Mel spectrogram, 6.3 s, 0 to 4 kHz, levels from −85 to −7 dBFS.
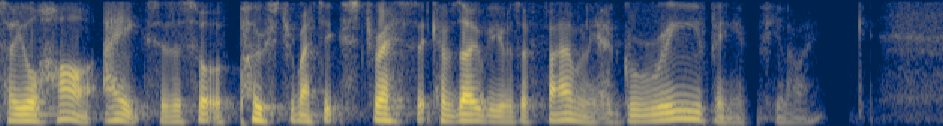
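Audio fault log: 1.02 s and 3.15 s, microphone volume stepped down: the level drops suddenly, by about 1 dB just after "your heart" and about 2 dB after "that comes". It likely comes from the call software lowering the microphone input in single steps after judging it too hot.
2.53–2.58 s, microphone overload: the loudest peaks flatten against the converter's limit, about 2 dB over, with roughly 2% of samples cut. This likely comes from too much input gain, and it gives that moment a harsh, crackly edge.
4.08–5.07 s, repeated stalls (stutter): after "as a family a", the sound catches 14 times. About 273 ms is stretched in, roughly a quarter of the span, with the longest hold at 102 ms. Packets arrived late, so the jitter buffer kept emptying and the receiver held the last sound.
5.49–5.68 s, call audio freeze: the sound hangs for about 171 ms, fading to silence for 150 ms of it, then resumes where it stopped with nothing lost. 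It likely comes from packets held up in transit until the jitter buffer ran dry.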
